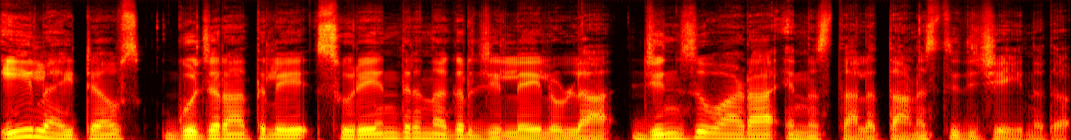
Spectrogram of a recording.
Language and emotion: Malayalam, neutral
